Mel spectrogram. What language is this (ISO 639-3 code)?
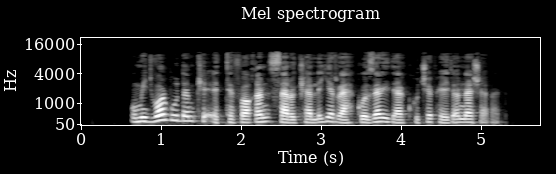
fas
